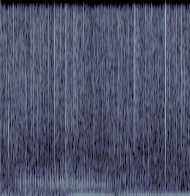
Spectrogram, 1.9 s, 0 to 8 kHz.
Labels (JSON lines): {"label": "biophony, croak", "recorder": "SoundTrap 500"}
